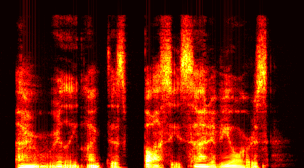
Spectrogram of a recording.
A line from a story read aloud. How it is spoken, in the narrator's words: Gina said with a low growl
